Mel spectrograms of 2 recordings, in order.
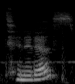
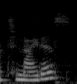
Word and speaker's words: tinnitus: you can pronounce it tinnitus which is a more formal way to say it or tinnitus or just call it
